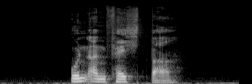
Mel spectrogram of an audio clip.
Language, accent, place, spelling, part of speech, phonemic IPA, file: German, Germany, Berlin, unanfechtbar, adjective, /ʊnʔanˈfɛçtˌbaːɐ̯/, De-unanfechtbar.ogg
- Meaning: incontestable, indisputable, unassailable, undeniable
